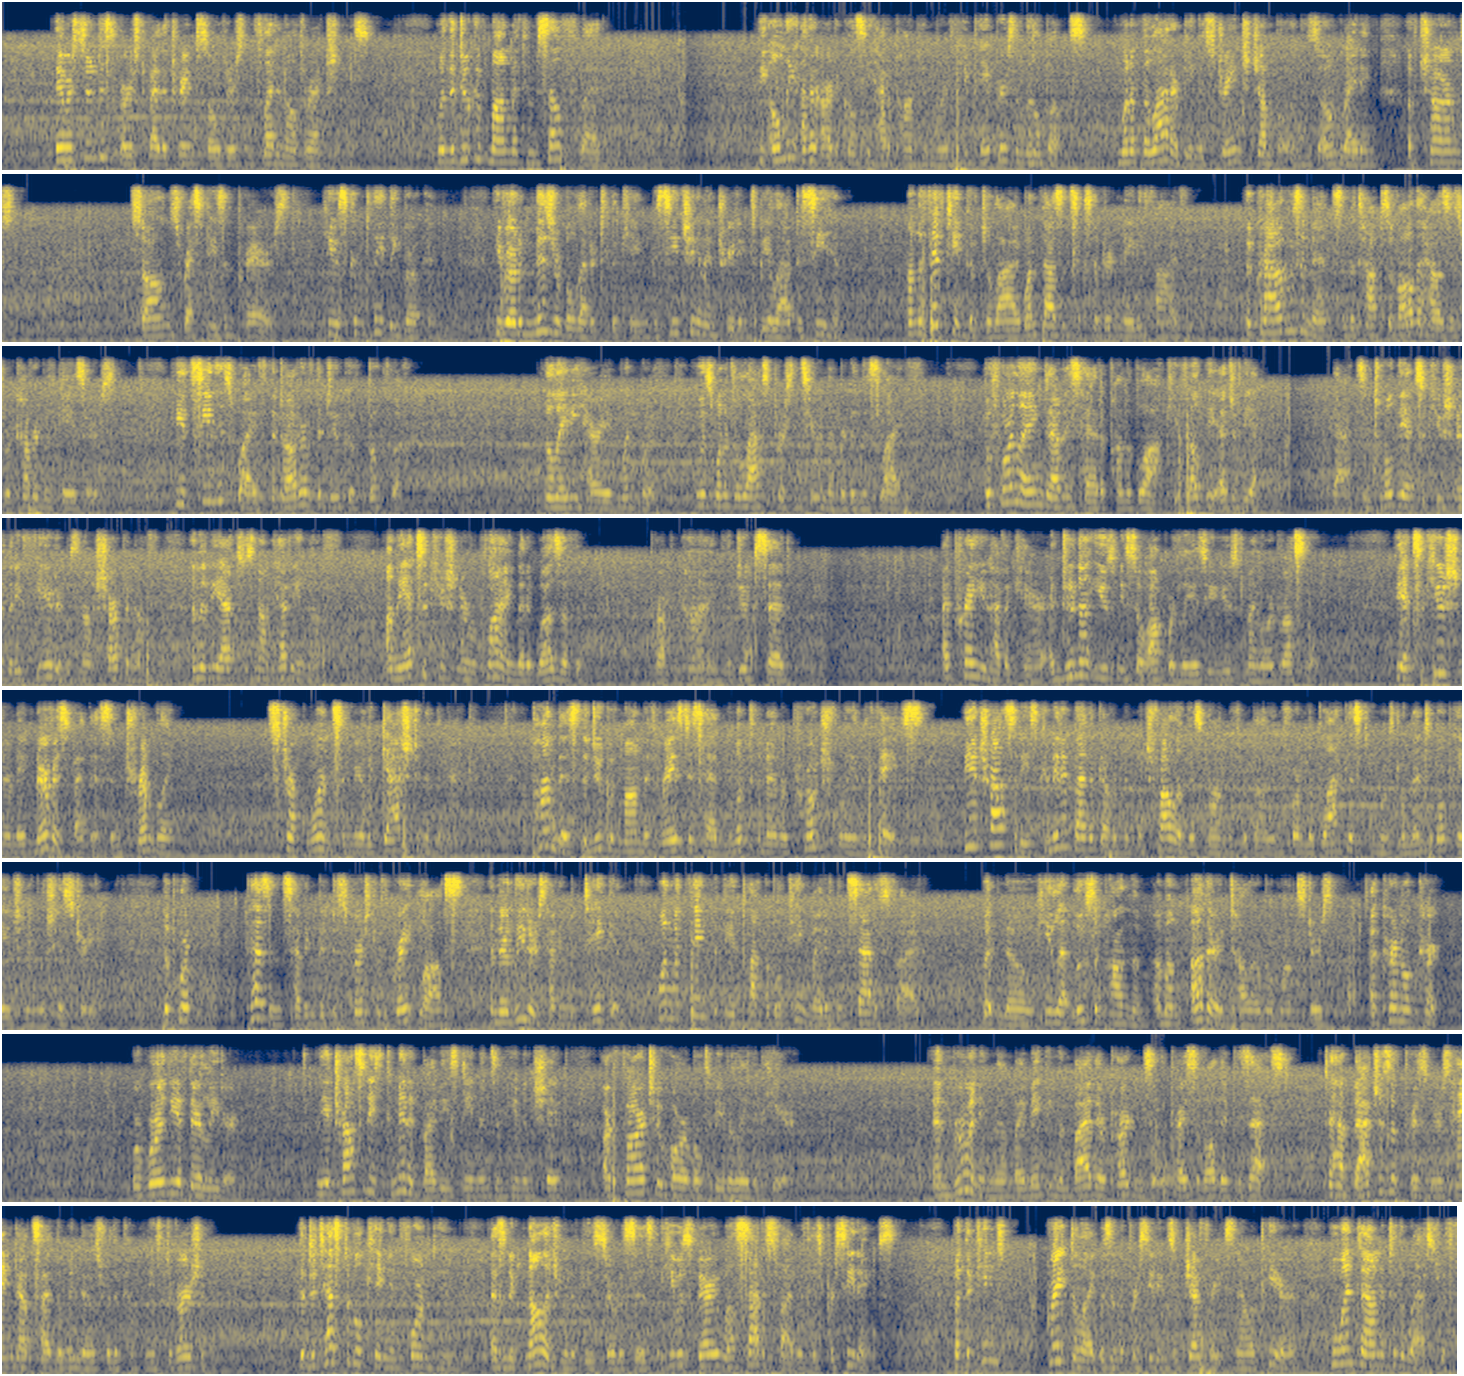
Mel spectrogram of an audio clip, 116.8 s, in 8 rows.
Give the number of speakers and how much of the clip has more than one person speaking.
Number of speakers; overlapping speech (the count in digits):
1, no overlap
